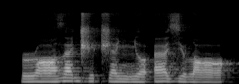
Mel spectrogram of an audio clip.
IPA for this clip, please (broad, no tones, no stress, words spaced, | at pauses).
ɹɑðæd͡ʒɪt͡ʃæ ɲʌʔæzʲʊ lɑ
